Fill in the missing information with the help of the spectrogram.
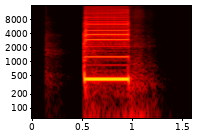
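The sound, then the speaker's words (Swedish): A single telephone ringback tone while placing a call: one steady, slightly buzzy electronic tone lasting about half a second, loud, then fading quickly into silence with no voices. “Vem, vem ringer du?”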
